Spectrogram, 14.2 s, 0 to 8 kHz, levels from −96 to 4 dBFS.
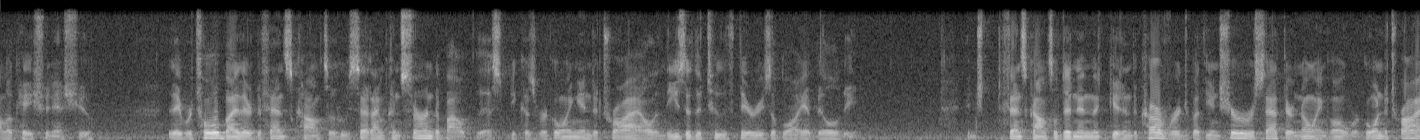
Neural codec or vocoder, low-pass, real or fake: none; 7.2 kHz; real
